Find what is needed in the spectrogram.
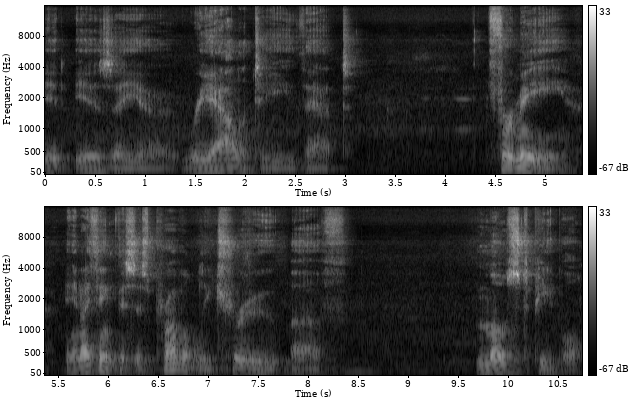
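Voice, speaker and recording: A man with an American accent speaks very slowly in a very deep, low voice with vocal fry and ordinary pitch variation. Long, frequent pauses break up his speech, and the room echo is audible. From US South. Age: 70s. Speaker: retired Air Force veteran vlogger. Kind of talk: personal reflection monologue. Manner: halting, many fillers.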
